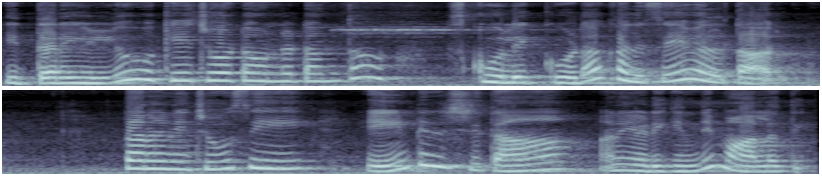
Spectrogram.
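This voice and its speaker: A woman reads a children's moral story aloud in a calm, even manner. Her voice sits high. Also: normal speed, a little hiss or hum.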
